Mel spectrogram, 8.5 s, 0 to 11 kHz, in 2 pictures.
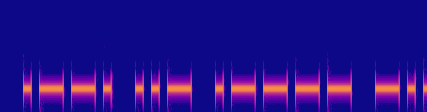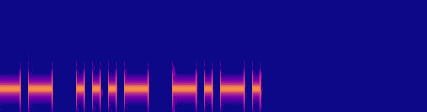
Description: Morse code, heard as a keyed tone, about 15 wpm, 700 Hz. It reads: PU1YVC
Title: DXCC-100 Call Signs - 6 Characters - Repeated 3x - 15wpm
